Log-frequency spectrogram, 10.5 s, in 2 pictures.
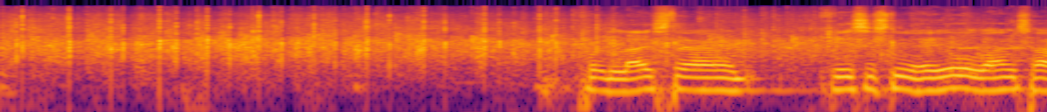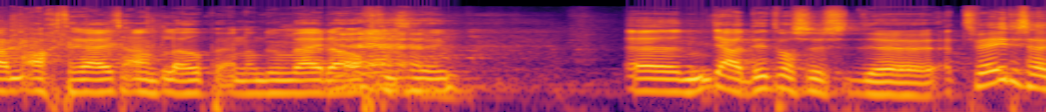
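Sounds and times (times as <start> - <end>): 
applause for a departing guest: 0.0 - 6.4
speech: 2.9 - 7.6, 8.4 - 10.4
laughter: 6.6 - 8.0.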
